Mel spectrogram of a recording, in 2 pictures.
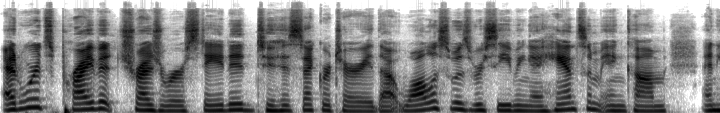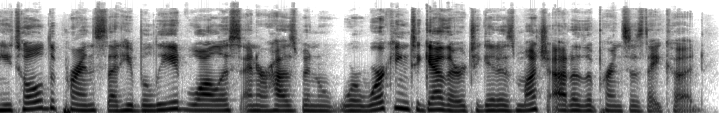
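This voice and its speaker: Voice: mid-range voice, fairly quick, hardly any pauses, fairly bright tone, dry recording. History podcast host, dry close sound. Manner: reads facts evenly, breaks into laughter. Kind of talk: casual history podcast narration.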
